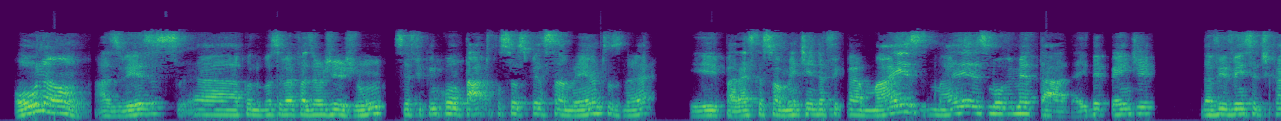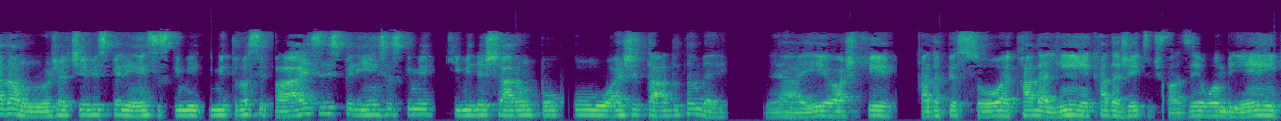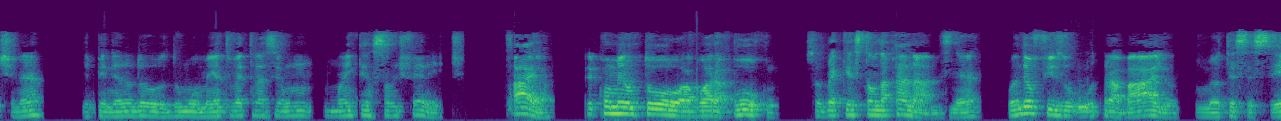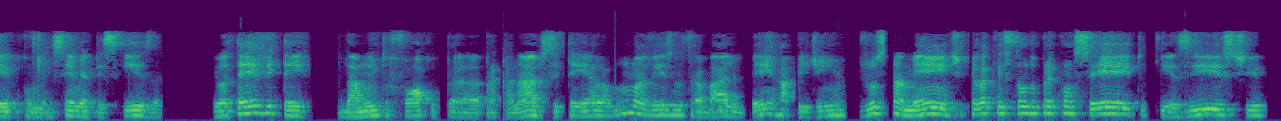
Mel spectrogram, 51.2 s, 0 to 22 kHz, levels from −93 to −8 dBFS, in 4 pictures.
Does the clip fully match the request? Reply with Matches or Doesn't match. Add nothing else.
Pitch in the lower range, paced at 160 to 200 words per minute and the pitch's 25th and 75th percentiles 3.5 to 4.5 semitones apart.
Doesn't match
